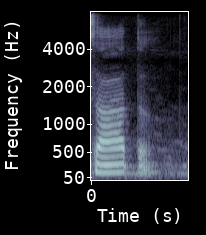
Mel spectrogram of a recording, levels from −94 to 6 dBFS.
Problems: background sounds at intervals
